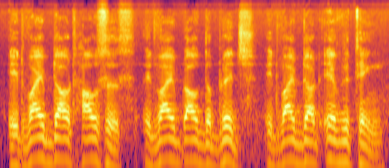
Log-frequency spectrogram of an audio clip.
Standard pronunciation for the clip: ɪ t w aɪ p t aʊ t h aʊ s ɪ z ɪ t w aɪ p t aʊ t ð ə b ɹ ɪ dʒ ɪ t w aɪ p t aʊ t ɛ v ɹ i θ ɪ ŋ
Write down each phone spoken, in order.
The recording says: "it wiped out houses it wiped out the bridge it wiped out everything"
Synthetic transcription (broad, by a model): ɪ t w aɪ p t aʊ t h aʊ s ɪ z ɪ t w aɪ p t aʊ t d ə b ɹ ɪ dʒ ɪ t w aɪ p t aʊ t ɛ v ɹ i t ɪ ŋ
